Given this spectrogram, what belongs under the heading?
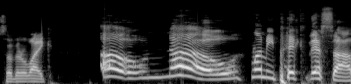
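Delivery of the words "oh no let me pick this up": very high, very slow in-character performer voice. Acting out a Disney performer staying in character: in-character Disney performer voice. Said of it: "they maintain character".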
